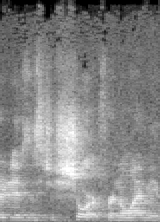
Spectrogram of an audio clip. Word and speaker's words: Noemi: There's so many people that have a hard time saying my name. Naomi, which it doesn't bother me, but it seems to bother everyone else, so they don't know how to say it.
